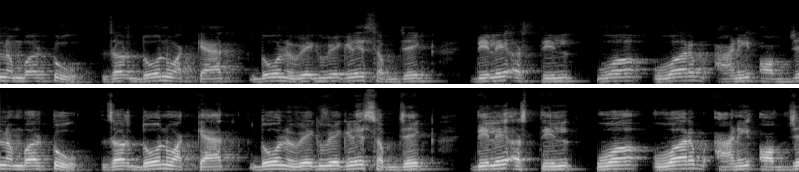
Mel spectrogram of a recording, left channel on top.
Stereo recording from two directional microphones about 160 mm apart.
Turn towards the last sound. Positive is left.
turn(degrees=-45)  # may be behind; listen again after turning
